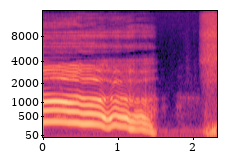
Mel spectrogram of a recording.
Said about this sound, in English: Back to the groan tube.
